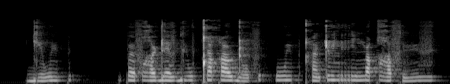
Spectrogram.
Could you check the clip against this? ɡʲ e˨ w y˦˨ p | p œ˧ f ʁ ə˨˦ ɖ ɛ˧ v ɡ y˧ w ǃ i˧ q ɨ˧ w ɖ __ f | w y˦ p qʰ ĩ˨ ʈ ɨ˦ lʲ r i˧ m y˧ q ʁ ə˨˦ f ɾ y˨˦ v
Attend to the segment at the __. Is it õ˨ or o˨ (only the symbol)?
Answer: õ˨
